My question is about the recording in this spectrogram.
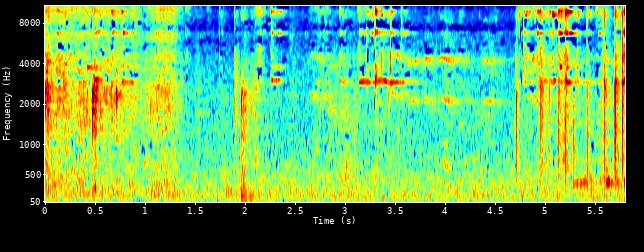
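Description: Small bells on a colourful hanging bell ornament tinkling and clinking faintly as it is held up and swung, with a quick cluster of clinks near the end.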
